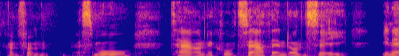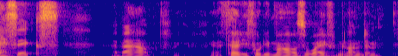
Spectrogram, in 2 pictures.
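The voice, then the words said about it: English accent. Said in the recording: “your accent doesn't sound the same as mine and Will's... No, I'm English.”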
